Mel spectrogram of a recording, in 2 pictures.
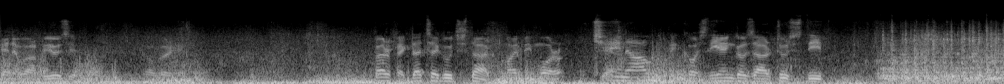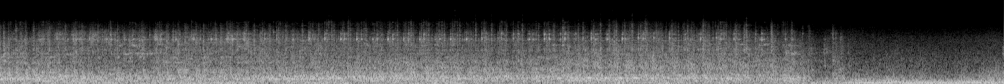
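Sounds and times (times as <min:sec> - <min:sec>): windlass motor hum: 0:00.0 - 0:20.0
anchor chain rattling: 0:08.6 - 0:18.7.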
